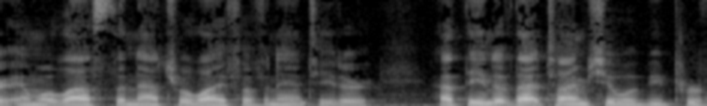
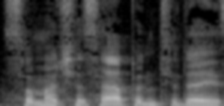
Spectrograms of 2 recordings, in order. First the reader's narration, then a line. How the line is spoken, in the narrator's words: sighed Minx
